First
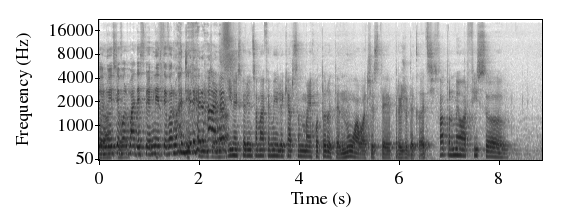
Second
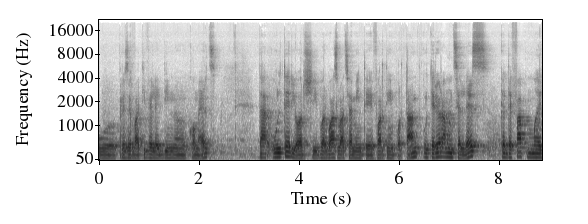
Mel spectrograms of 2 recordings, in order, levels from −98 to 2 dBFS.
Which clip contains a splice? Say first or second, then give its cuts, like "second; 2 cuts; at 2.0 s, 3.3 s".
first; 2 cuts; at 2.5 s, 6.7 s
